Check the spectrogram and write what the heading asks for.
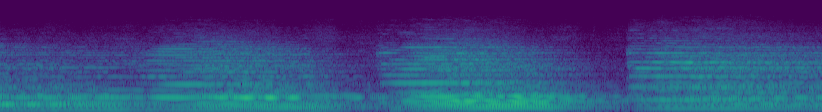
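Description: Orchestral string section, cellos prominent, bowing slow held chords. The chord changes about three times, each held for a second and a half to two seconds.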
